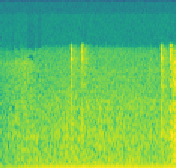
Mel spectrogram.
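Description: Near silence: faint room tone with two faint clicks close together about a second in.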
